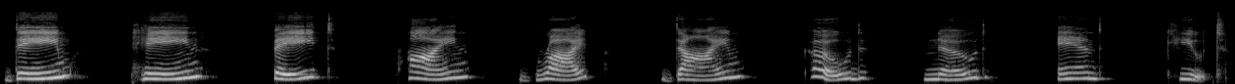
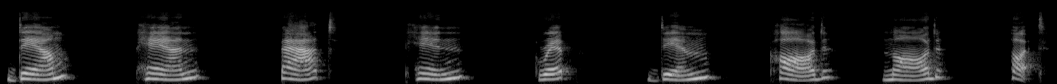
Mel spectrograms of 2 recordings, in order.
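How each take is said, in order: First: "Dame, pain, fate, pine" each with a long gliding vowel; careful word-by-word drill, long vowels in "Dame" and "pine". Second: "Dam, pan, fat, pin, grip" each with a short vowel; careful word-by-word drill, short vowels in "Dam" and "pin". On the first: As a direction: read out separate words like "dime", "code", "node", "cute" with alphabet-name vowels. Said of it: "і отримуємо довгий звук". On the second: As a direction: read out separate words like "dim", "cod", "nod", "hut" with short vowels. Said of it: "ми маємо короткий звук". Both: Shown as a demonstration.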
